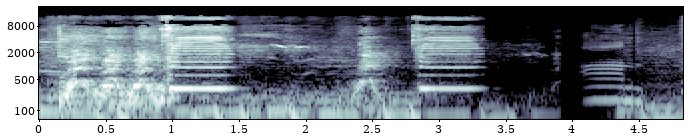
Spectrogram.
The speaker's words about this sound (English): It's just a guy who's PO'd at his neighbor because the dog won't quit barking.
